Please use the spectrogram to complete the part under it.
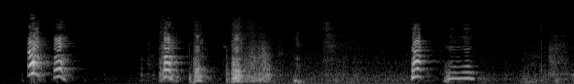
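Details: Very young Northern Inuit puppy Deimos throwing a tantrum because he did not want to settle: high yappy barks in pairs and short bursts, a whiny yelp near the end, quiet gaps between.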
